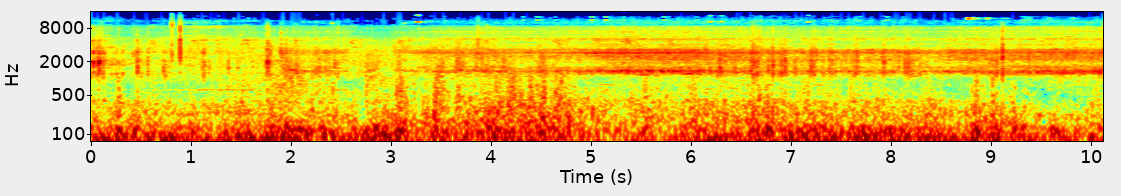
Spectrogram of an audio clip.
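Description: Wind buffeting the microphone of a camera riding along on a bicycle, a heavy low rumble, with a few light ticks near the start and a steady high hum from the moving bike joining after about three seconds.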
